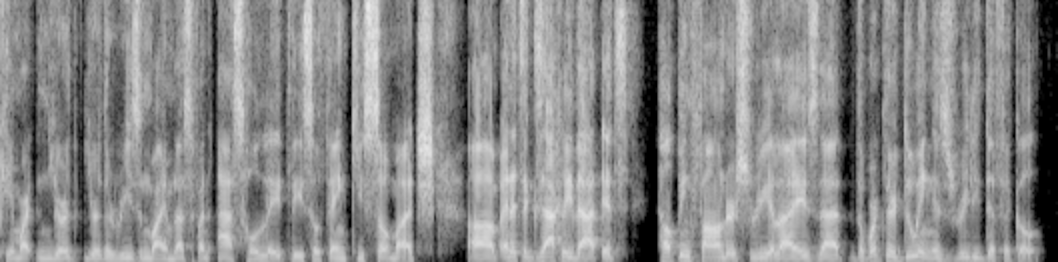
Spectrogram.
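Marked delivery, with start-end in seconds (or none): 0.0-4.3 quiet, under-the-breath aside. Retelling a founder's thanks during an office visit: imitating speaking under breath. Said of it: "under his breath".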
